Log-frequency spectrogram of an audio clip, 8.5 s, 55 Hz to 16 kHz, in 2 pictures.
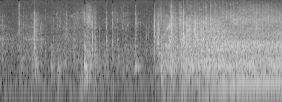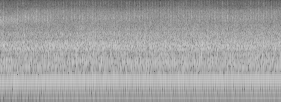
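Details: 2003 Toro 20017 mower after swapping the original Tecumseh LEV120 for a 2006 LV195EA and bending the governor tab for tension: pull start catches at once into a steady, even single-cylinder drone with no surging.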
